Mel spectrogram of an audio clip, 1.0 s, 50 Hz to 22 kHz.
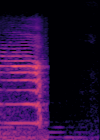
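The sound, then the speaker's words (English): A single loud cat meow in a house, lasting about half a second with a rising then falling pitch, followed by near silence with faint low background hum. “why is there a cat and 2 random dudes in your house?”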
